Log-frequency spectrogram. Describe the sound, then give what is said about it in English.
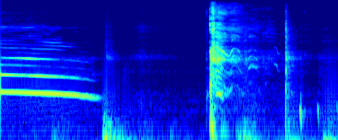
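A voice imitates a wolf howl: one long, steady, rich-toned wail that sinks slightly in pitch over about a second, then breaks off, followed by scattered loud, noisy bursts. “I'm so surprisingly good owl. It really caught me by surprise. It sounded like a sound effect from like a Halloween thing.”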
